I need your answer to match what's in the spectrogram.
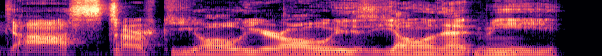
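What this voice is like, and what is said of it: James Spader impression as Ultron. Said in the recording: “my James Spader impression”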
